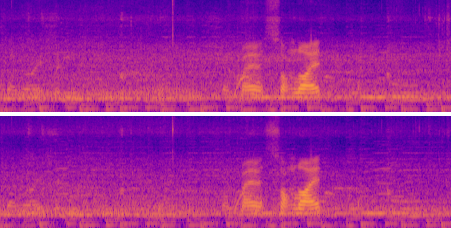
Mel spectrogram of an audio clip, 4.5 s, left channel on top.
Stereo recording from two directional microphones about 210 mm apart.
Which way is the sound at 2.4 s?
5° right (ahead or behind).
